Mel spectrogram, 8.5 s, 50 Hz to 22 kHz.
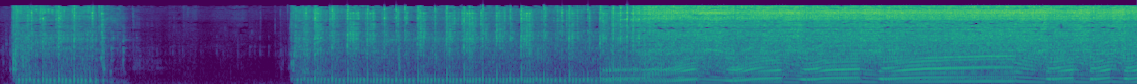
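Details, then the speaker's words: Stihl MS 230/250 chainsaw, unstable running and stalling, possibly previously rebuilt by owner, possibly weak compression: after carburetor L-screw adjustment it revs up and falls back with a steady buzz, nearly right but dies at idle; throttle stop (idle) screw set too low. "widzicie pilarka w ogóle nie chce wejść na obroty niech sobie utrzymać obrotów wcale"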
